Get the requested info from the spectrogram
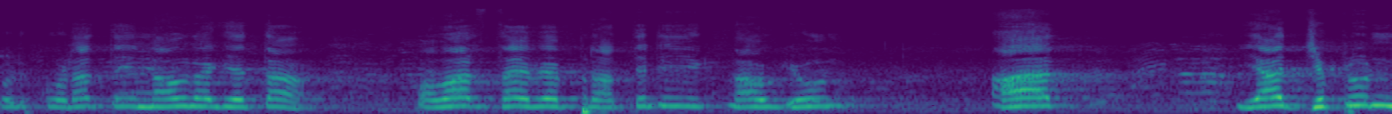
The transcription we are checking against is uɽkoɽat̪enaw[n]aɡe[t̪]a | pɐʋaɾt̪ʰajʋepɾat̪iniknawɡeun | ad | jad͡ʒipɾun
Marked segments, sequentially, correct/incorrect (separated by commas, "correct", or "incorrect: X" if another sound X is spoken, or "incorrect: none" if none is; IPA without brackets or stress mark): correct, correct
